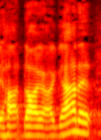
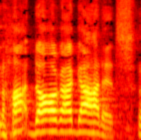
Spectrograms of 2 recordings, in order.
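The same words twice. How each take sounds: First: Said in the usual way. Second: Retelling a new convert's gleeful shout; excited hot dog shout. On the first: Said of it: "You don't have to say it that way tonight". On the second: Retold or imitated. Preacher quoting a convert's joy at the altar, mildly excited. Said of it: "You don't have to say it that way".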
